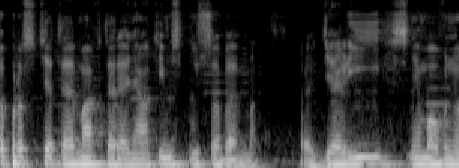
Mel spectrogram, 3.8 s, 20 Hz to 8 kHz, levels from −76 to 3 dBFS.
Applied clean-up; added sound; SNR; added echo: neural separator model SepFormer DNS4.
